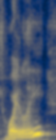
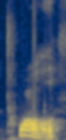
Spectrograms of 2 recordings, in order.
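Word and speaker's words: toile: it written out and I thought it was pronounced toily it is pronounced TW so I love this little TW I actually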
